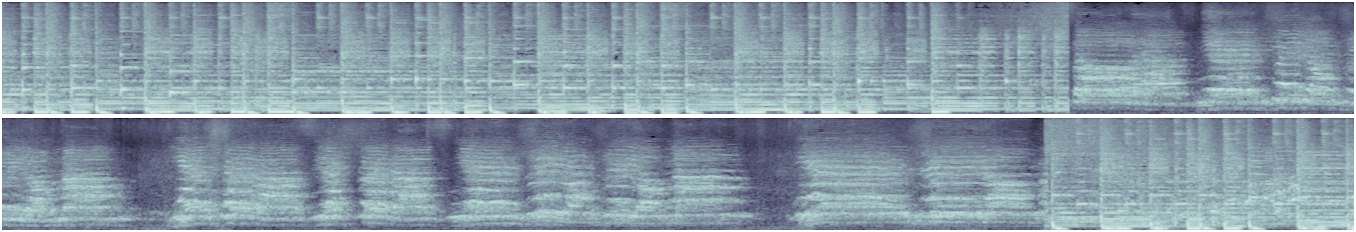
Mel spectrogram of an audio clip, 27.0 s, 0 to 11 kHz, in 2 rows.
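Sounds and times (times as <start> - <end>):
beat-driven music track: 0.0 - 10.7, 24.0 - 27.0
choir singing: 0.9 - 5.4, 10.6 - 27.0.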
